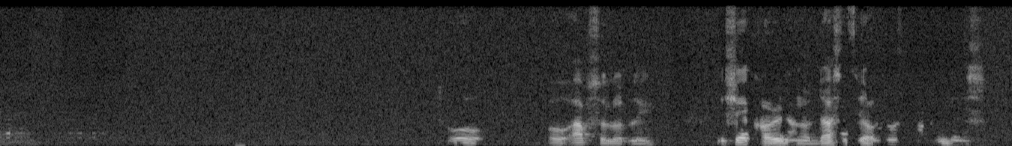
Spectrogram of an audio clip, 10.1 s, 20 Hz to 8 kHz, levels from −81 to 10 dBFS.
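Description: Right at the start, from 0.0 to 0.35 s and again from 0.68 to 0.98 s, there's a second, fainter voice under the talker. It's the other side's voice leaking through, likely because the loudspeaker playback reached the mic and the echo canceller didn't fully subtract it. The first scrap sits well below the speech, about 15 dB down. The second is much fainter, around 30 dB down, so it's more of a ghostly trace.

Later the talker's own voice gets ducked in pieces: 7.41 to 7.65 s, 7.83 to 7.98 s, then a longer stretch from 8.4 to 9.66 s. That's speech suppressed in double talk. Both sides were most likely talking at once, and the canceller couldn't tell its talker from the echo, so it pulled everything down. The first dip is about 10 dB and the second a milder 5 dB, each brief. The last one goes about 20 dB deep for roughly a second, so the voice really sags there.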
